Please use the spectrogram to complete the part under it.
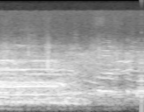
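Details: Cattle at the Monday KG Temple cattle fair in Gubbi taluk, Tumkur district, Karnataka: a brief, steady, tonal moo with rich harmonics held through the whole moment, with market voices behind.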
